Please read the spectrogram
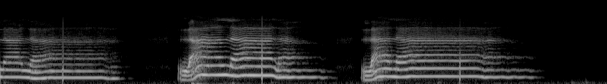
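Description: A woman's voice singing a wordless melody on open syllables, in three phrases that each settle onto a held note. The singing stops about half a second before the end.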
